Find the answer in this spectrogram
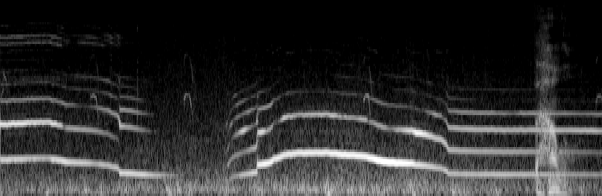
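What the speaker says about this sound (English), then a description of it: "The howl." A wild female wolf howls in long, sustained tones that rise and fall over several seconds, fairly near and clear above steady outdoor background noise.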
